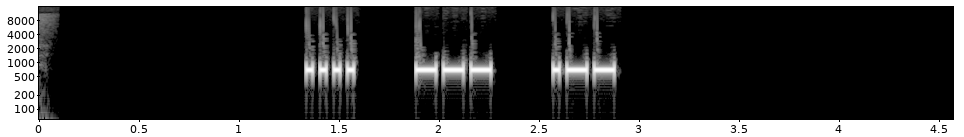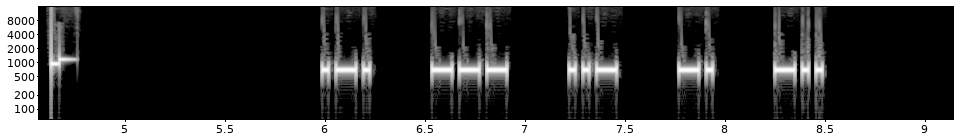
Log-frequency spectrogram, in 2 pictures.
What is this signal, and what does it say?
Morse code, heard as a keyed tone, about 34 wpm, spaced as for 20 wpm, 690 Hz. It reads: HOW ROUND
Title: 3x Character Spacing - Top 200 Words - 35wpm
